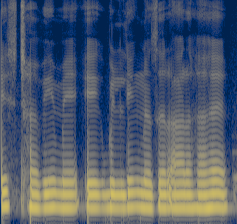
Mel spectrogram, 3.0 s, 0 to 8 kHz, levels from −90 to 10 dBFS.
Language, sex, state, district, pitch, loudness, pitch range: Hindi, male, Assam, Kamrup Metropolitan, 140 Hz, -13 LUFS, 140-145 Hz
